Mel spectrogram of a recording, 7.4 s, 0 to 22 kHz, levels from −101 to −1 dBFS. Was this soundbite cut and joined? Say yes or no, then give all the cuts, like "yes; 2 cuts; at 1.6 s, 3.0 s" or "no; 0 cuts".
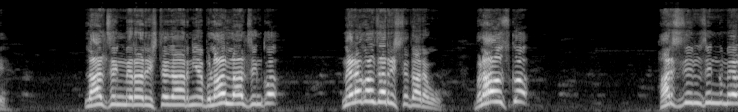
no; 0 cuts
